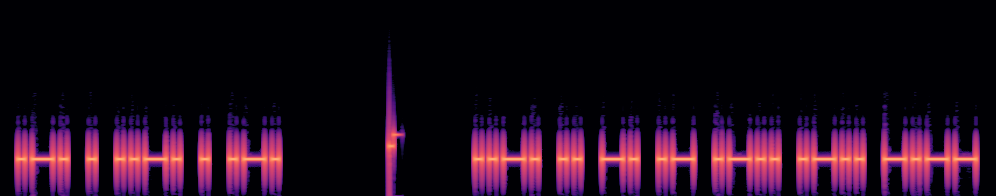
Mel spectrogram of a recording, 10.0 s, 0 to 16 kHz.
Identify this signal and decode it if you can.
Morse code, heard as a keyed tone, about 17 wpm, 700 Hz. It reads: REFER FINALLY
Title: Sentences from Top 1000 Words - New Word Drill - 17wpm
